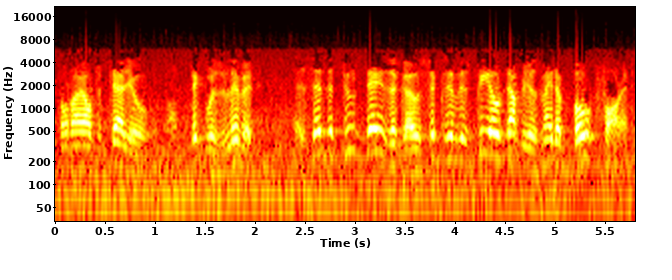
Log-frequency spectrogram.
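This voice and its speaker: An actor playing a blustering British army general with clipped, hesitant military speech in a vintage radio drama. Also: male voice, high voice, big pitch swings, fairly quick, husky, full character voice. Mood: gruff, apologetic. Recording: dull, faintly noisy old radio recording.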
